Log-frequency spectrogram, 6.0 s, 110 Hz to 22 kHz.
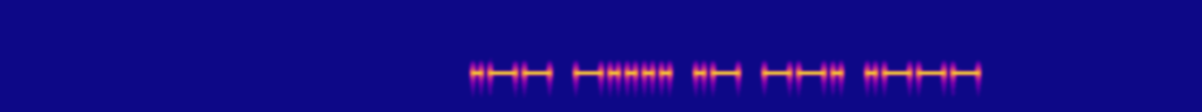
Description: Morse code, heard as a keyed tone, about 28 wpm, 700 Hz. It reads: W6AGJ
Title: USA Call Signs - 5 Characters - Repeated 3x - 28wpm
